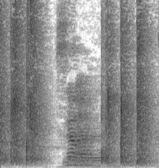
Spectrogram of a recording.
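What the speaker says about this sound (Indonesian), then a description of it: "Tepuk semangat" Rhythmic group clapping from an audience of women at a school event in Indonesia, short patterned bursts broken by a spoken voice in the middle.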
